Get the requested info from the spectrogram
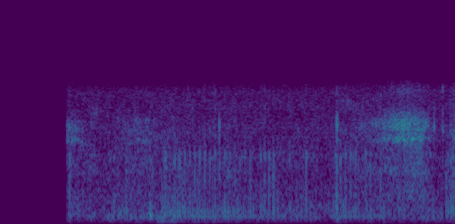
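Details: Domestic cat Missy Grey, obsessed with her tail since kittenhood, purring steadily as a soft, continuous, grainy rumble after a brief silence, swelling slightly near the end; a person's voice follows, scolding her to leave her tail alone.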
